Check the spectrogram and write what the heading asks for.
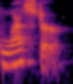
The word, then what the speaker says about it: Leicester: are like they're like why is Lester spelled like that but pronounced like Lester do you want to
